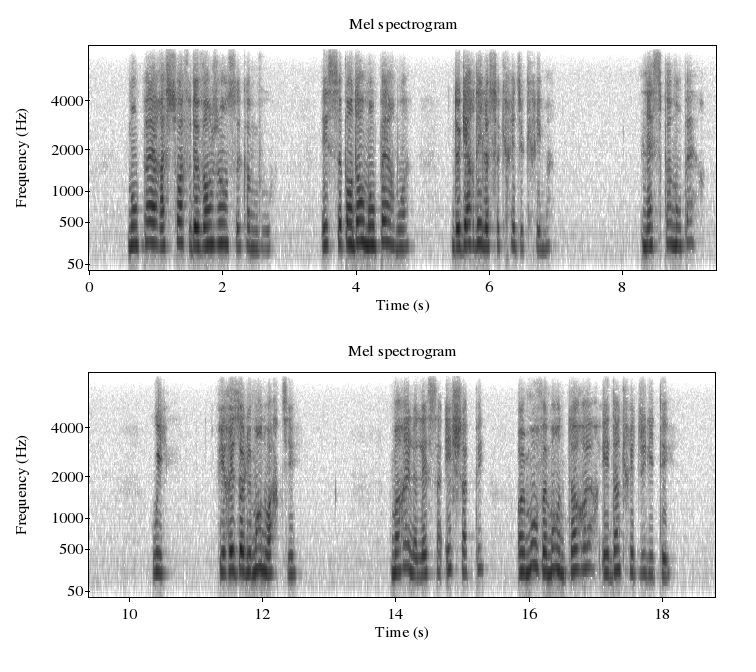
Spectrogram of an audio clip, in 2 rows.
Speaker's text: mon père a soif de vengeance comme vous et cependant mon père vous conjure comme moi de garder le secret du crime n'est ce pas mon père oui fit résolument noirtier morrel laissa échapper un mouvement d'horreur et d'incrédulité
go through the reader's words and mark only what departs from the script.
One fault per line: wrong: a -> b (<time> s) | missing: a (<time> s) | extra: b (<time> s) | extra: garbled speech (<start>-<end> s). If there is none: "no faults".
missing: vous conjure comme (4.6 s)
